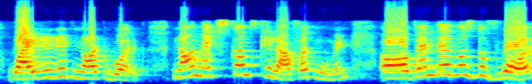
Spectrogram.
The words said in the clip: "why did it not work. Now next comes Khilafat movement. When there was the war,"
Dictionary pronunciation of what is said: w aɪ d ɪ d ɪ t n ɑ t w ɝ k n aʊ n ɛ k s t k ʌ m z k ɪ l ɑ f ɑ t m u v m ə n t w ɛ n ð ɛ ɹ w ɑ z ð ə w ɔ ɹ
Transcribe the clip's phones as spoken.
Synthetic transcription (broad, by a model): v aɪ d ɪ d ɪ t n ɑ t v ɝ k n aʊ n ɛ k s t k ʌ m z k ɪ l ɑ f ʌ t m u m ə n t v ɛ n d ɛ ɹ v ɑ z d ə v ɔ ɹ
